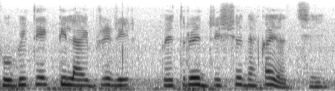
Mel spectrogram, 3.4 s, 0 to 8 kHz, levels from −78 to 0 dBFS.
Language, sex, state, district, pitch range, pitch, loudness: Bengali, female, West Bengal, Alipurduar, 185-215 Hz, 190 Hz, -16 LUFS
